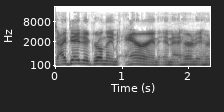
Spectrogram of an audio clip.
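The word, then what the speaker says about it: Eireann: dated a girl named aaron and her her name was in gaelic so it was e-i-r-e-a-n-n instead of e-r-i-n it was aaron it was so hard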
